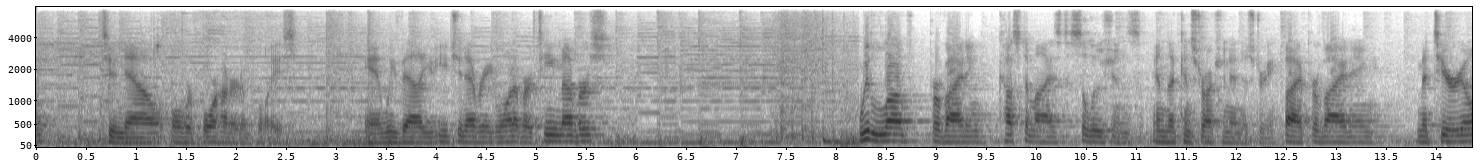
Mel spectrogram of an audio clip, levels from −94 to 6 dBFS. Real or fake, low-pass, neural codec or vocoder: real; 7.2 kHz; none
